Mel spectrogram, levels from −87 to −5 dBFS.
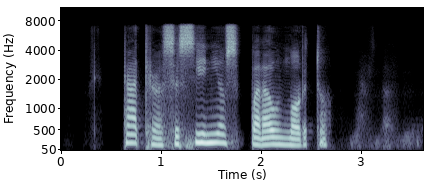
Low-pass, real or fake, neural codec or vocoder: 7.2 kHz; fake; codec, 16 kHz, 0.5 kbps, FreqCodec, larger model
